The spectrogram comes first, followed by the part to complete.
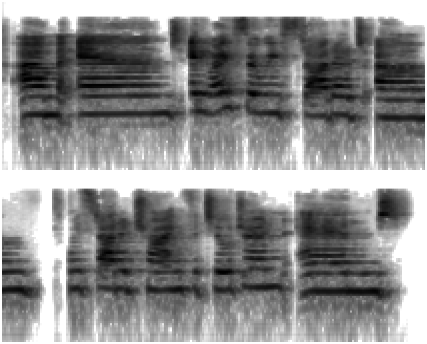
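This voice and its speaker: A woman's high voice in an Australian accent, bright and sharp in tone, at a very slow pace. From Sydney, Australia. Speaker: virtual assistant business owner. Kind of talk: interview, personal testimony.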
